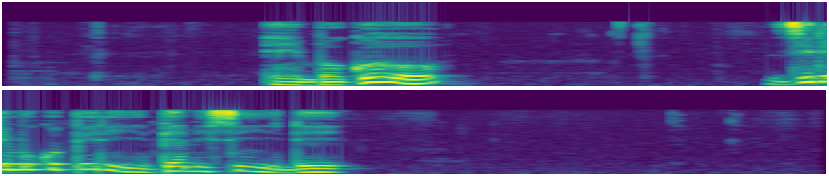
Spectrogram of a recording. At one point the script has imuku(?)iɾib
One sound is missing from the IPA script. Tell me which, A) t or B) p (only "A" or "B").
B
